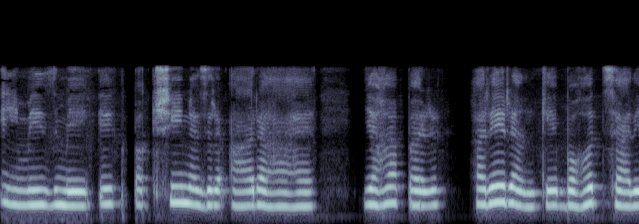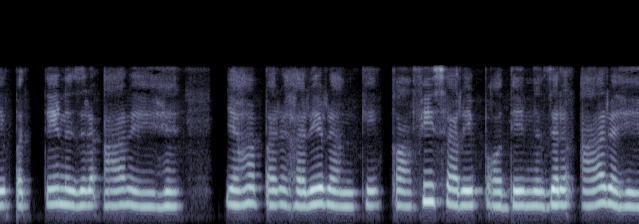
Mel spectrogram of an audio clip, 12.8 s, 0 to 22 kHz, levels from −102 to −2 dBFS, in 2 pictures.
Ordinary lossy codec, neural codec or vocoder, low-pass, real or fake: none; codec, 16 kHz in and 24 kHz out, 2.2 kbps, FireRedTTS-2 codec; 7.2 kHz; fake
